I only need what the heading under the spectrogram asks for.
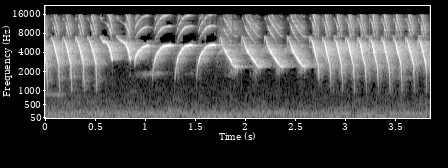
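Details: Singing canary used to encourage young canaries to sing, giving a lively sequence of loud down-slurred whistled notes, several per second, in shifting phrases.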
